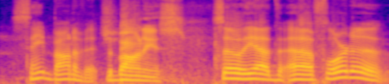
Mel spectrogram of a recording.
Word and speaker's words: St. Bonaventure: How do you pronounce that? St. Bonaventure. St. Bonaventure.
